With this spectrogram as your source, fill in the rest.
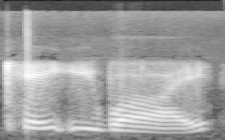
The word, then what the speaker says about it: quay: that evolved into key ke y then later the spelling change to French spelling qu a why kill you AI then qu a why but it was still pronounced key so it's one of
